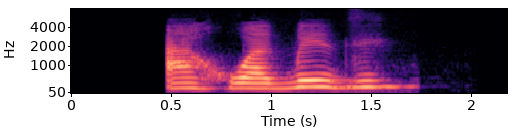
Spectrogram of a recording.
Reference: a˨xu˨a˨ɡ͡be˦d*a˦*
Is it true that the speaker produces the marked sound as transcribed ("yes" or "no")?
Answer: no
